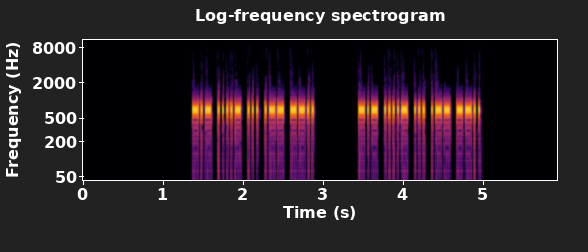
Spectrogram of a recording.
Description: Morse code, heard as a keyed tone, about 46 wpm, 700 Hz. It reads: K4SWZ K4SWZ
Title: USA Call Signs - 5 Characters - Repeated 2x - 45wpm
